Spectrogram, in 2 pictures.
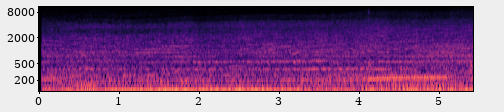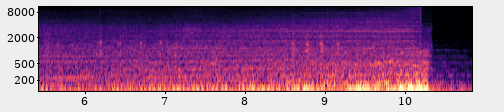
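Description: Ford Bronco's engine working under load as it crawls up a steep rock climb, heard from inside the open-top cabin: a steady low rumble that slowly grows louder toward the end.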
